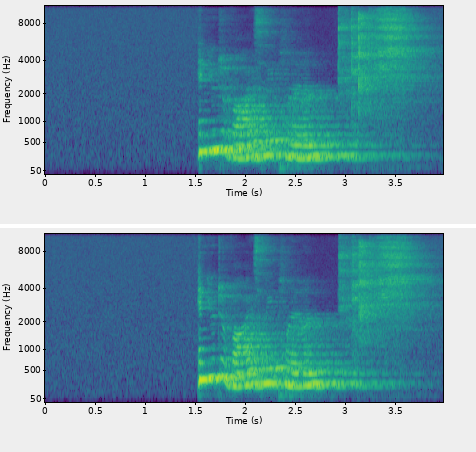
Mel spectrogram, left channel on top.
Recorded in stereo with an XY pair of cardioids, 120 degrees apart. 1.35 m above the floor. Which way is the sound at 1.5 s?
50° right.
